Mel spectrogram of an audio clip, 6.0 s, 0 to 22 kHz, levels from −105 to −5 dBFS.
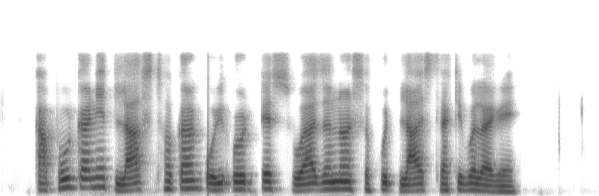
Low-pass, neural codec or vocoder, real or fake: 7.2 kHz; codec, 24 kHz, 0.9 kbps, WavTokenizer, large speech release; fake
